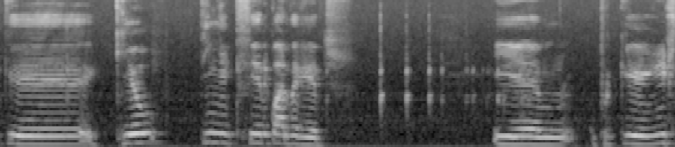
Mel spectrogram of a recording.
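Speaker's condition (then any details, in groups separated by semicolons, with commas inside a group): Cerebral palsy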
